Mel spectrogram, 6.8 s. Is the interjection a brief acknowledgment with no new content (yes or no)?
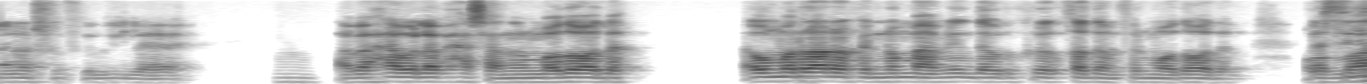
yes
